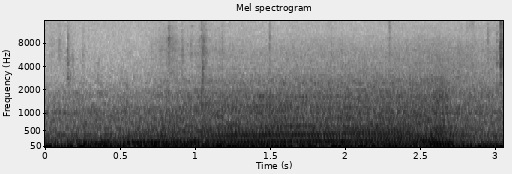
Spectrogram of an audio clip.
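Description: A 680 bhp Audi S8 with an 8-speed Tiptronic gearbox accelerating hard after a quick kick-down, a loud steady engine roar with rising tone heard from inside the car, no talking.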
